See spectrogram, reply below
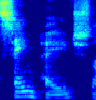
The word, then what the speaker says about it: SMPAG: The acronym is SMPAG. We pronounce that same page. That's just nicer to pronounce.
